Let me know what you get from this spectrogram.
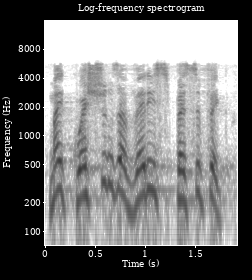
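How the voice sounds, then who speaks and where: A man's voice: very high-pitched, expressive, moderate pace, husky, dull audio. A man with an Indian accent hosting a TV news debate, insistent and confrontational, with emphatic repetition. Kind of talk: combative news debate moderating.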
